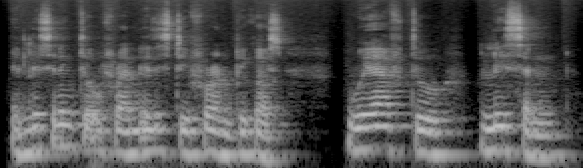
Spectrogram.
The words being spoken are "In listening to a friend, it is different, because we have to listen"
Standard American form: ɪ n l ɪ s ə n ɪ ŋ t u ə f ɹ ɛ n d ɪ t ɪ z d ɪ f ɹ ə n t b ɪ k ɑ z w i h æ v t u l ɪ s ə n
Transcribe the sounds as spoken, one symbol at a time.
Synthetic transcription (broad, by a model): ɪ n l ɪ s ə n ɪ ŋ t u ə f ɹ ɛ n d ɪ t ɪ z d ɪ f ɹ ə n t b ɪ k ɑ s w i h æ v t u l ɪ s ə n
